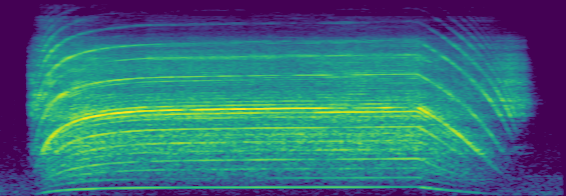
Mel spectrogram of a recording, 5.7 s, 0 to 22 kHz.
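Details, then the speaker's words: Makita BO4556K 1/4 sheet finish sander, 14,000 orbits per minute, compared with Porter Cable 330 block sander: fast smooth spin-up to a steady buzzing whine, quick clean run-down when switched off; normal running. "Pretty dramatic. I really like the fact this shuts down quick, but you can also hear that porta cable is it certainly sounds more powerful."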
